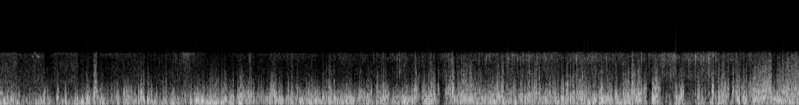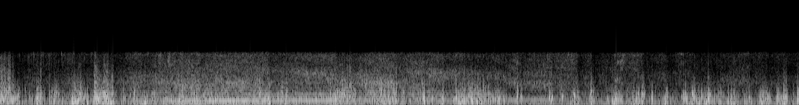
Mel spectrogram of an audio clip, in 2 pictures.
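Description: Wind buffeting the microphone of a camera carried on a moving bicycle, with road noise. A steady low hum joins in for several seconds past the middle.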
